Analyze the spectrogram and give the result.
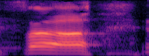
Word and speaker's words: faux: I don't know how many times I have to say faux instead of faux. Faux.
